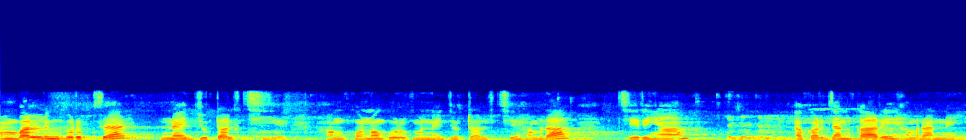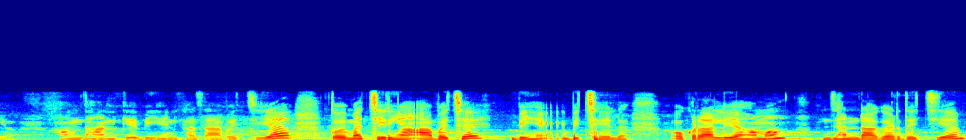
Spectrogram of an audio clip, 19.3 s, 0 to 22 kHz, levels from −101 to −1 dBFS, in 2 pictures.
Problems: background sounds at intervals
